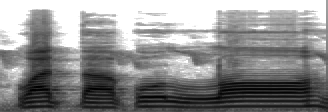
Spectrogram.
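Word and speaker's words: وَاتَّقُوا اللّٰهَ: Karena cara membaca huruf lamnya ini dia dibaca idgham. Jadi huruf lamnya ini tidak ada tanda bacanya kan? Dia langsung masuk ke huruf setelahnya ini. Nah, langsung masuk ke huruf yang setelahnya nih. Nah, ini huruf alif, ini huruf lam. Nah, ini langsung masuk ke huruf lam yang ini nih, yang ada tanda bacanya nih. Wattaqullah, begitu.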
